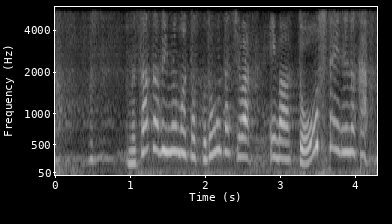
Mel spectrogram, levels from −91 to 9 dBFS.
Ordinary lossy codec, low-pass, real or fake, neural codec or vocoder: none; 5.4 kHz; fake; codec, 24 kHz, 0.5 kbps, DualCodec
